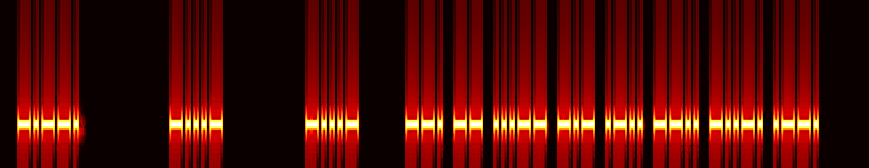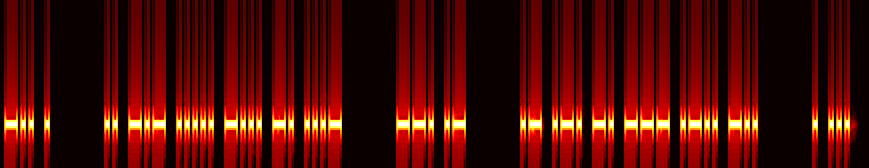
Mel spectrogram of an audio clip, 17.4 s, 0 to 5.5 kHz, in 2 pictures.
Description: Morse code, heard as a keyed tone, about 30 wpm, 700 Hz. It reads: <KN> <BT> <BT> GM3KLZ/P DE IK5BNV GA ARNOLD ES
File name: UK MASTER QSOs TRAINING / 30WPM / UK MASTER QSOs 0004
